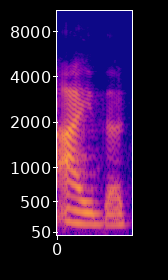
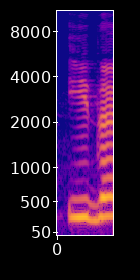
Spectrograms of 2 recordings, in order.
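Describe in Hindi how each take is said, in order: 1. पहला स्वर 'eye' जैसा सुनाई देता है। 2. पहला स्वर 'ee' जैसा सुनाई देता है। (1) "दोनों तरीके से प्रोनाउंस कर सकते हैं" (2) "दोनों तरीके से प्रोनाउंस कर सकते हैं"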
